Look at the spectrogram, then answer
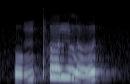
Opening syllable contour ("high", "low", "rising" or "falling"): rising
